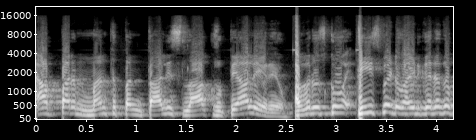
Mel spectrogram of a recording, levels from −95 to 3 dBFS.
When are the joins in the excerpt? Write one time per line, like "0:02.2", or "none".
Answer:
none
